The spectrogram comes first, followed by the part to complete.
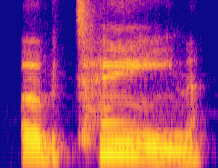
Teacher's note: Então você vai aspirar esse T, por quê? Porque é a sílaba tônica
